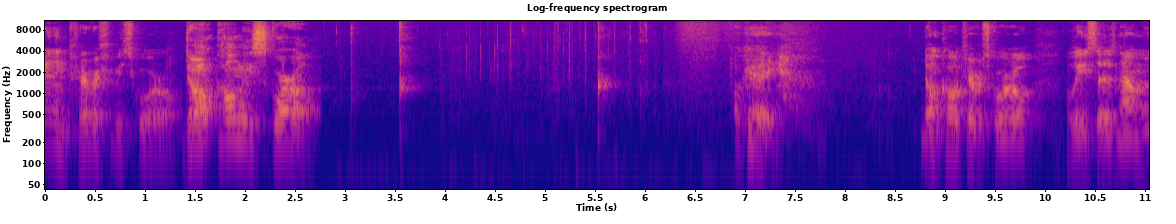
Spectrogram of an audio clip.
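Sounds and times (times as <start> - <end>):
faint small crackles: 2.8 - 6.8.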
